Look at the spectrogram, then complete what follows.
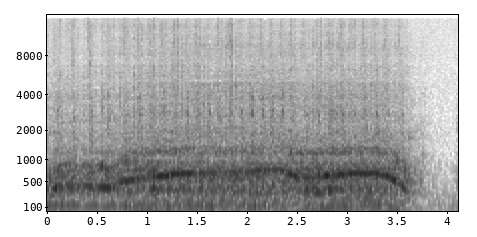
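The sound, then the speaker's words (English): A sewing machine stitches fabric, sewing a 90-degree corner before running in the opposite direction. Its steady whirring drone carries a wavering tone and then stops abruptly just before the end. “And now, once the needle is holding the fabric, I can raise the presser foot and turn the fabric towards me like this, so I'm now going in the opposite direction. And I formed a 90 degree angle with my stitching.”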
